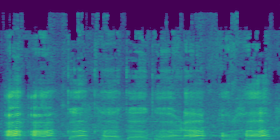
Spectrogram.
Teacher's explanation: कंठ से आ, क, ख, ग, घ, ड़ और ह इन वर्णों का उच्चारण किया जाता है और इनको कंठव्य वर्ण कहा जाता है।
